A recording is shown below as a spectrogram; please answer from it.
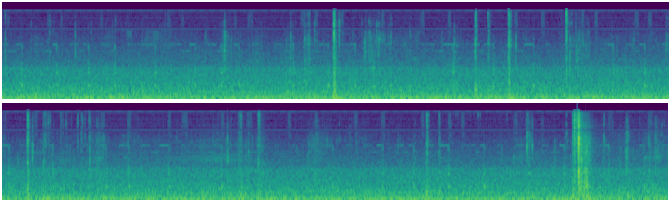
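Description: Steady low outdoor rumble with scattered light clicks and ticks as a knife and a green wood stick are handled, and one sharp click about nine seconds in.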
